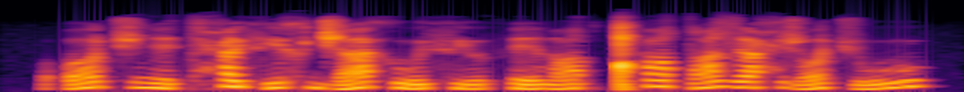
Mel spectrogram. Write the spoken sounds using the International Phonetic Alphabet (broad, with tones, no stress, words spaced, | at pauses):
ʔɔ˩˥t͡ʃɦɪ˧˩˧t ħə˦fʲœ˩˥xd͡ʒa˩˥ xu˧˩˧fʲu˧˩˧θɪ˧˩˧ða˩˥tˤ ǃʰœ˦tˤu˩˥ zɐ˦ħʒɔ˩˥ t͡ʃu˩˥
